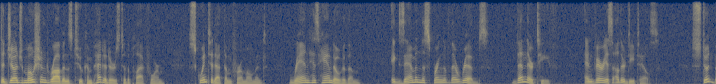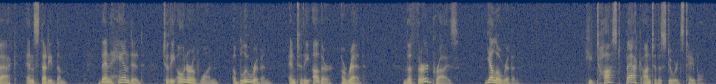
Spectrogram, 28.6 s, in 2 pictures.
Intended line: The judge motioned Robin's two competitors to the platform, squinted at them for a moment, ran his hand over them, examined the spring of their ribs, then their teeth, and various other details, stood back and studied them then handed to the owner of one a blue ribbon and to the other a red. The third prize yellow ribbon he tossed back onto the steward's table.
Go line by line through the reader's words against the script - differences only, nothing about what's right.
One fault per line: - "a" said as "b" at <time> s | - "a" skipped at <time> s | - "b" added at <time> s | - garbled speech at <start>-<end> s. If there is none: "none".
none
